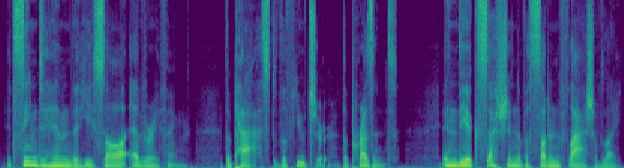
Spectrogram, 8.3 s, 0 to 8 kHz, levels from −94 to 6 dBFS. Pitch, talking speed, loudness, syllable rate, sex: 125 Hz, 150 wpm, -19 LUFS, 4.8 syllables/s, male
